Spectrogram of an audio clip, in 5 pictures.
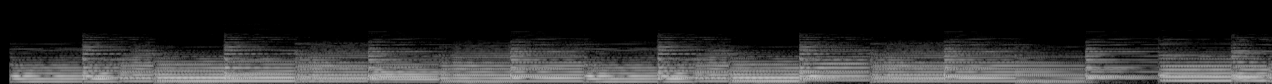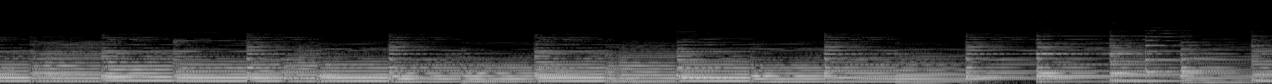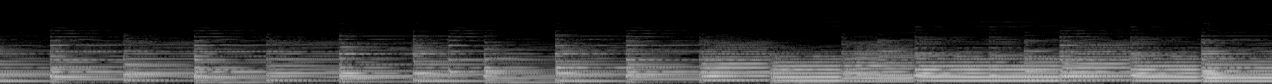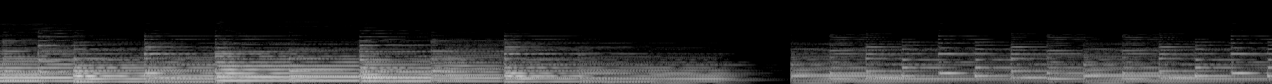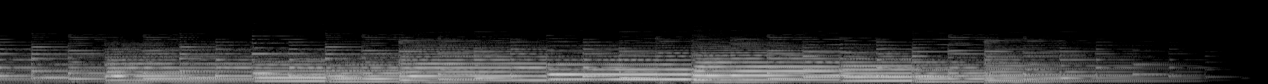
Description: Oeuvre pour saxhorn basse /
euphonium / tuba et piano.
Niveau : débutant (1er cycle).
